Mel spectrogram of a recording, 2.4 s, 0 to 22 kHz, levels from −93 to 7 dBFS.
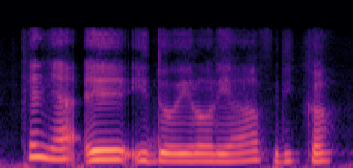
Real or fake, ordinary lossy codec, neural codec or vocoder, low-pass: fake; none; codec, 16 kHz in and 24 kHz out, 0.9 kbps, LongCat-Audio-Codec, four codebook decoder; 10.8 kHz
